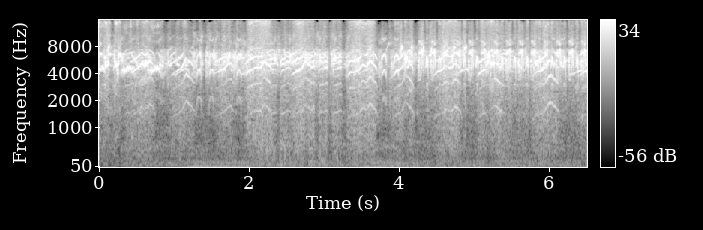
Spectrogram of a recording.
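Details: Sogon heard in full noisy chorus as a lure: thin, squealing, wavering notes packed closely together, unbroken high chatter from start to end.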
